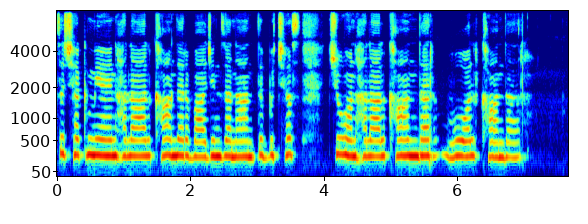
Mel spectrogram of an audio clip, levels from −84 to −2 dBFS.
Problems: none marked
